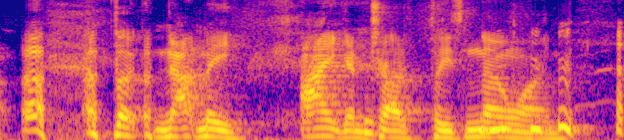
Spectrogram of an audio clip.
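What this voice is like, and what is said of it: Put-on accent. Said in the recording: “that's the only other accent I know.”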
